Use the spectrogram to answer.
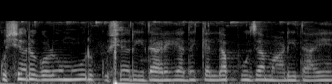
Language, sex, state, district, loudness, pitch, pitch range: Kannada, female, Karnataka, Raichur, -26 LUFS, 205 Hz, 195-215 Hz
